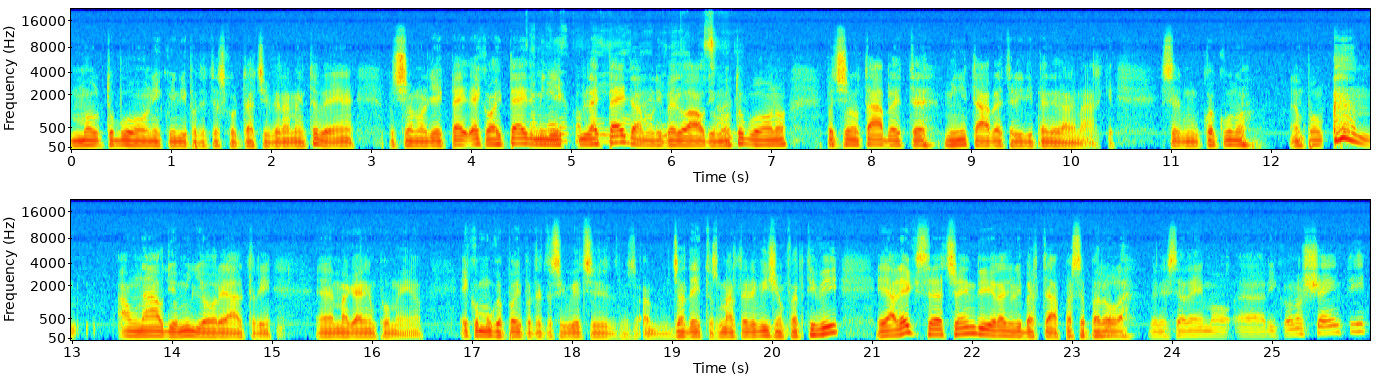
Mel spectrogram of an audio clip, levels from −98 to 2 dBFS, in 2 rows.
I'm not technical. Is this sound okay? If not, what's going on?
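Yes, nothing stood out as wrong when listening to this recording.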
